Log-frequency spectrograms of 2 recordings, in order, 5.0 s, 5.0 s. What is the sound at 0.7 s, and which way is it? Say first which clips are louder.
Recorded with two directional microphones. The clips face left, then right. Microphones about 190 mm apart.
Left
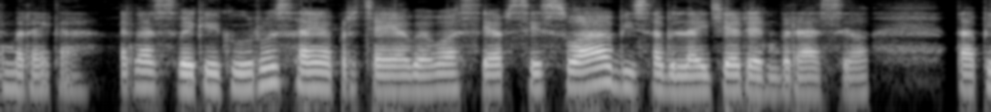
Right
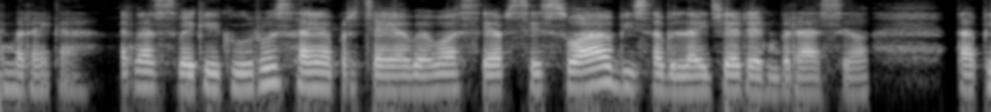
Speech: left 4 dB; 20° left (ahead or behind).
